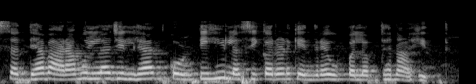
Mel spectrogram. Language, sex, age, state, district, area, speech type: Marathi, female, 45-60, Maharashtra, Pune, urban, read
